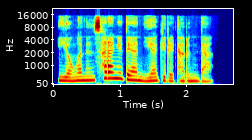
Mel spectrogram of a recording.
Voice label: 문장 여자

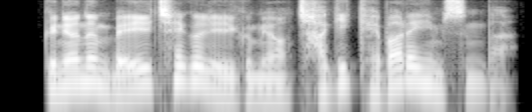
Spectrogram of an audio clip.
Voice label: 문장 남자; 그녀는 매일 책을 읽으며 자기 계발에 힘쓴다

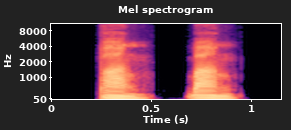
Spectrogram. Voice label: "방망" 낱소리 남자

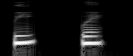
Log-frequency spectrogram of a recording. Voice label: "위외" 낱소리 여자

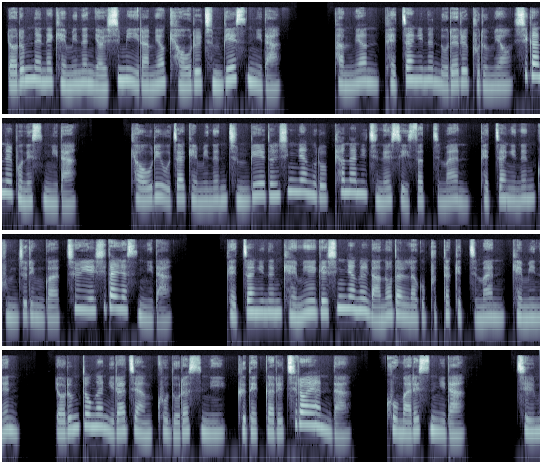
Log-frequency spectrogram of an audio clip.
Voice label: 이야기 여자; 개미와 배짱이

